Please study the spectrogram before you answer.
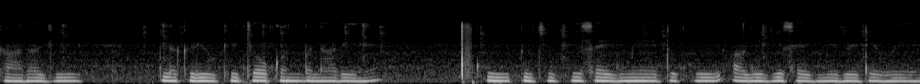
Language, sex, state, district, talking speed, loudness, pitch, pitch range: Hindi, female, Uttarakhand, Tehri Garhwal, 130 wpm, -26 LUFS, 160 Hz, 155-165 Hz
